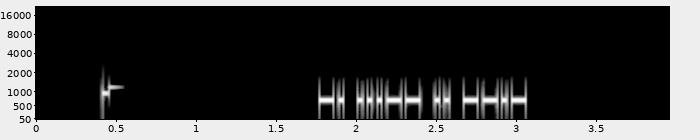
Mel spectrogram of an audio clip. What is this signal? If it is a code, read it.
Morse code, heard as a keyed tone, about 40 wpm, 700 Hz. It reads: N3IQ
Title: Call Signs - 40wpm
